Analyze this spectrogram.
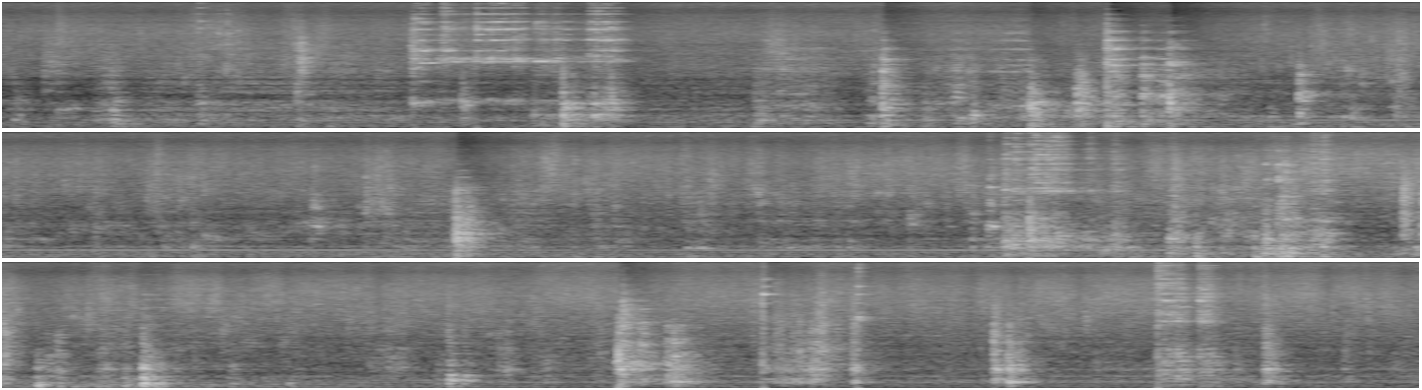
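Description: Metal clattering and rattling from an oven's pull-out storage drawer. Scattered knocks, with a ringing cluster a few seconds in, sound over a steady hiss.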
